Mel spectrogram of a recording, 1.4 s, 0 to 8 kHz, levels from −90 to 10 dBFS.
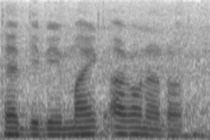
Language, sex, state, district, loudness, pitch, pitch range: Chakma, male, Tripura, West Tripura, -16 LUFS, 130 Hz, 120-135 Hz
